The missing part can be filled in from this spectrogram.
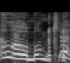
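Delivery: croaky voice. Explaining how they sounded on waking: Johnny Vegas voice. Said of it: "I sounded just like that".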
